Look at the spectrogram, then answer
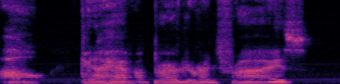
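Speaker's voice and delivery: very quiet, soft, hushed half-whisper. In a joke, the blonde repeats her order to the librarian, half-whispering. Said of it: "So the blonde whispers".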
